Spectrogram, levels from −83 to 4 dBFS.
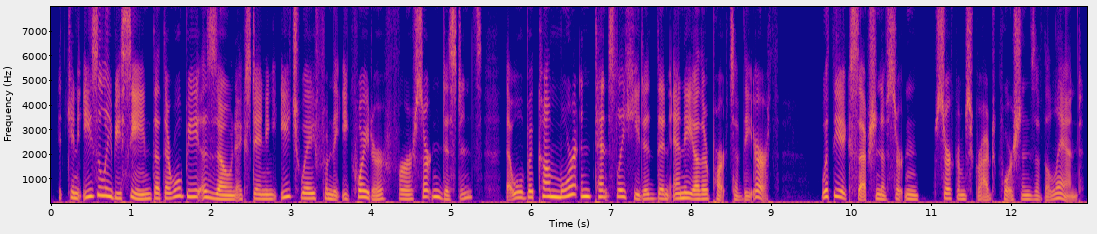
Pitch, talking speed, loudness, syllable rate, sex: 210 Hz, 205 wpm, -18 LUFS, 5.9 syllables/s, female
